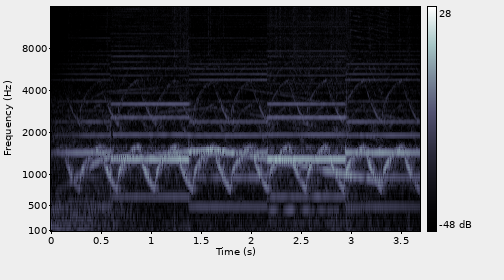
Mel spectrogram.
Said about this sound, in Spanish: El sonido de la alarma activó el plan de evacuación y de inmediato se escucharon las sirenas de bomberos, ambulancias y otras unidades de emergencias.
